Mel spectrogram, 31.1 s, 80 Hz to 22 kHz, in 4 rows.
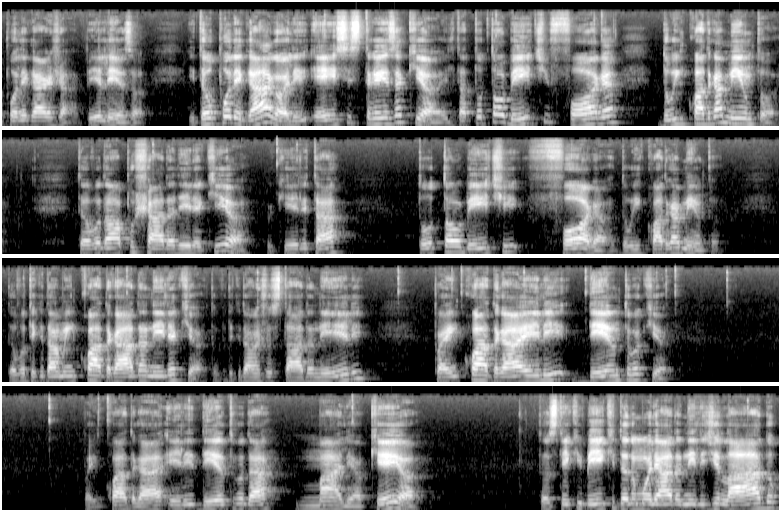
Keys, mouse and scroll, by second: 1.0 KP_3, 2.9 shift+right click, 3.6 middle click, 4.6 right click, 5.1 shift+right click, 7.1 KP_3, 9.0 click, 10.5 middle click, 16.4 right click, 17.8 click, 19.8 right click, 20.5 click, 21.9 right click, 22.5 click, 24.0 right click, 24.9 click, 26.8 middle click, 28.9 KP_1, 30.5 click.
